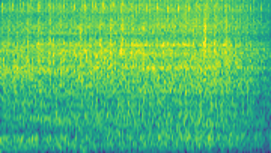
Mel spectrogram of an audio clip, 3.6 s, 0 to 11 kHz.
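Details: Audi/VW 1.8T petrol after replacing a stretched serpentine belt that made the tensioner rattle: steady, even hum and hiss, tensioner now solid with no belt-area rattle; normal idle.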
